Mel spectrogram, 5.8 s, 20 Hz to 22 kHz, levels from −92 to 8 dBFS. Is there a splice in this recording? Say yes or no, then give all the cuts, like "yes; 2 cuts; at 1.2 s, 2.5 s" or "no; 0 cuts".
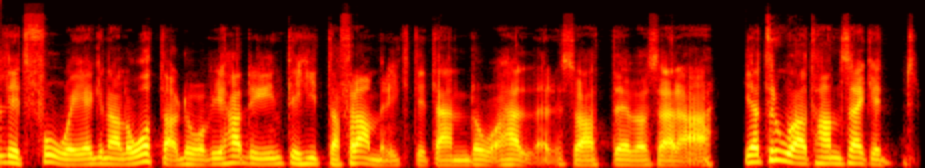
no; 0 cuts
